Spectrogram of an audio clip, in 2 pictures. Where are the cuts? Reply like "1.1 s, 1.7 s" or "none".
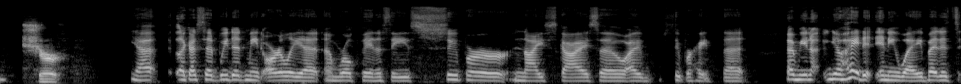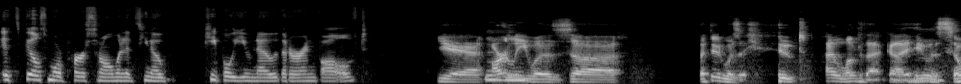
none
